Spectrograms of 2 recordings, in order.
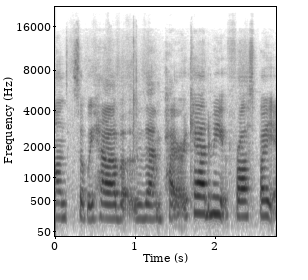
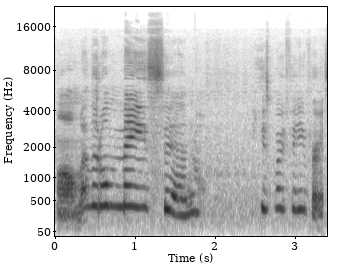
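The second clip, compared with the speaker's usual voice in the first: adoring coo; 8 semitones higher than usual. Real, not acted. Reviewer doting on her favorite character, high-pitched cooing. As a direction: coo over a darling in a tiny high voice.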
